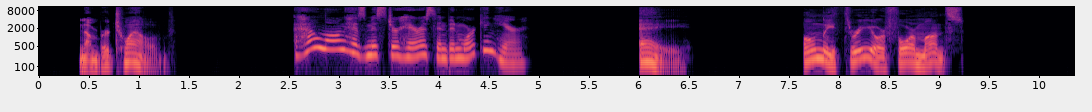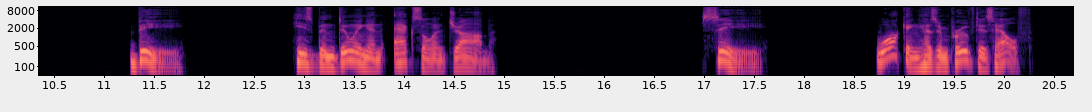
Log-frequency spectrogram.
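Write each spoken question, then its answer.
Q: How long has Mr. Harrison been working here?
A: A: Only three or four months.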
